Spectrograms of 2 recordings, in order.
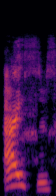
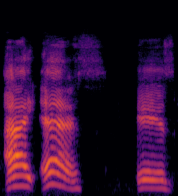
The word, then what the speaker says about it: Isis: And when they wake up, they call back Isis, Queen of Heaven and Earth. What's the first syllable of that name? Right. The first syllable, not letter. Is that Ice? Ice? Okay, Ice. No, Ice.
